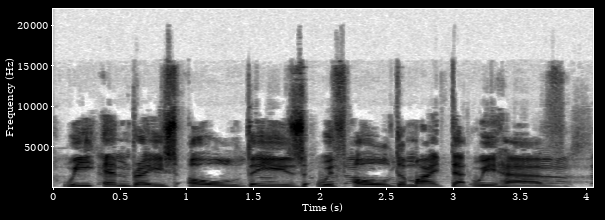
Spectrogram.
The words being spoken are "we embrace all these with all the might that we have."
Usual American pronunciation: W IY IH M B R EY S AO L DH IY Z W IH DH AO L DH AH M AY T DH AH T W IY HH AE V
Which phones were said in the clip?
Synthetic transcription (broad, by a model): W IY IH M B R EY S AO L DH IY Z W IH DH AO L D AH M AY T DH AH T W IY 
